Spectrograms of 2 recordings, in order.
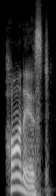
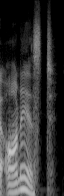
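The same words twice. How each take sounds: First: "হনেস্ট" with an audible initial h; h pronounced. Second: "অনেস্ট" starting straight on the vowel; silent h. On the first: Teacher showing the mistaken form, h sounded in "হনেস্ট". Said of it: "না হলে আমরা কি এটাকে বলি হনেস্ট". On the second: Teacher showing the spoken form, h silent in "অনেস্ট". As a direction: drop the h in "অনেস্ট". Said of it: "আমরা এটা কি বলে". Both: Shown as a demonstration.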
